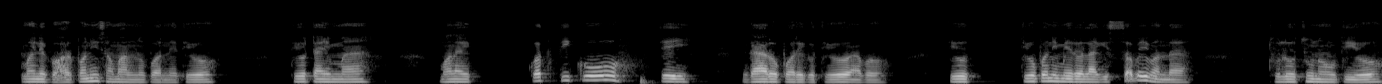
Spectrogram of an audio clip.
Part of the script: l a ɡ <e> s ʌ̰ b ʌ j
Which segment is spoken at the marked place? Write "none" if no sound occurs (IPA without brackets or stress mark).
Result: i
